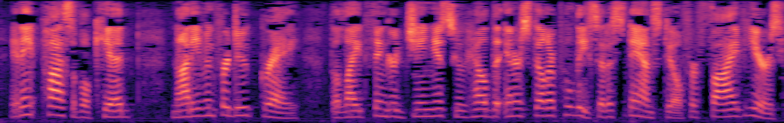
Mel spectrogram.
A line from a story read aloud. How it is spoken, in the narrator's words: he laughed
